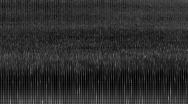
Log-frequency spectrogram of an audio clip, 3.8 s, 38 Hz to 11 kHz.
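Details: Westwood garden tractor with 11 hp Briggs and Stratton engine, after simple fault fixed, clearing a willow in the orchard: steady low even thumping, no misses or knocks; running healthy under work.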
